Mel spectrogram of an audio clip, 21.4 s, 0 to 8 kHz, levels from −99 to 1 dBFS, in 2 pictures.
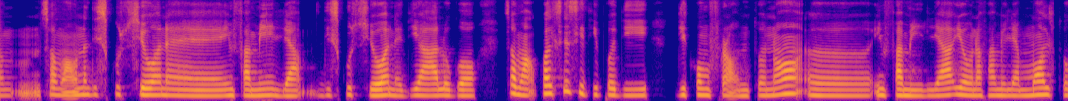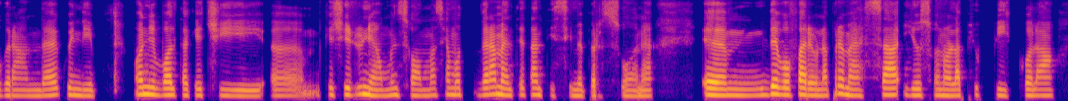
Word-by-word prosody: mhmm, - - -9
insomma 95 -1 -2
una 200 - 0
discussione 185 -3 0
in 180 - 0
famiglia, 175 -1 -1
discussione, 180 -1 -1
dialogo, 175 0 0 0.3
insomma 200 -6 +2
qualsiasi 235 +1 +1
tipo 195 -1 -4
di 180 0 -5 0.3
di 190 - -2
confronto, 180 -2 -3
no, 215 +6 +3
ehm, 175 -1 -3
in 185 - -1
famiglia 175 0 +1
io 200 0 +1
ho - - +2
una 175 -1 0
famiglia 180 0 -2
molto 190 +1 0
grande, 175 +1 -2
quindi 180 -4 -2 0.4
ogni 210 0 +7
volta 190 -1 +2
che 185 +1 -4
ci, 170 -3 -4
uhm, 85 0 -7
che 200 - -5
ci 200 +1 +2
riuniamo 190 -4 +2
insomma 180 -1 -3
siamo 195 +2 -2
veramente 195 -1 +2
tantissime 180 -3 -3
persone. 85 - -3 0.5
Ehm, 185 -1 +5
devo 200 -1 +7
fare 195 +1 +5
una 180 0 +1
premessa, 195 -1 +3
io 185 -2 -1
sono 180 -1 -1
la 175 +1 +2
più 195 +3 -15
piccola, 180 0 -3
180 Hz, 135 wpm, -23 LUFS, 175-195 Hz, 0.5 s, ogni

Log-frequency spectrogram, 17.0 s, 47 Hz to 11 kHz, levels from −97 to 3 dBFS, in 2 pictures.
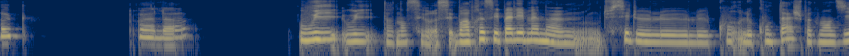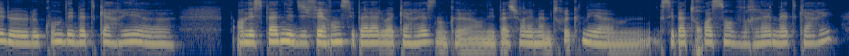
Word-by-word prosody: OK. 330 0 0 1.1
Voilà. 295 +2 -1 1.1
Oui, 235 +2 +5
oui, 200 +1 0
non, 180 - -4
non, 180 0 -2
c'est 185 -1 -7
vrai 170 - -2
c'est - - -1
bon 195 +1 +2
après 195 +6 +6
c'est 235 -1 +3
pas 225 +1 +8
les 230 0 +6
mêmes, 220 -2 +4
hem, 170 -2 -2
tu - - -8
sais 230 - +2
le 195 -3 +1
le 180 -1 +1
le 175 -1 -3
con 205 +4 -7
le 185 - 0
comptage? 190 -8 -1
Je - - -2
sais - - -27
pas 190 - -2
comment 190 0 -2
on - - +2
dit. 200 +3 0
Le 175 -4 +2
le 170 0 -1
compte 185 +4 -2
des 195 -1 0
mètres 180 0 -3
carrés, 185 +1 -1
heu, 160 -2 -4 0.7
en 185 0 0
Espagne 195 +3 +4
est 195 - +5
différent, 180 +2 +2
c'est 195 -1 -4
pas 180 -1 0
la 180 - +2
loi 180 - +1
Carrez 175 +2 -2
donc, 85 -1 -5
heu, 85 - -2
on 85 - -5
n'est 85 0 -3
pas 90 - -2
sur 175 - -1
les 165 - 0
mêmes 165 - -2
trucs 115 - -7
mais, 180 -4 +1
hem, 75 - -5 0.2
c'est - - -3
pas 180 0 +1
300 185 0 -3
vrais 160 +2 -4
mètres 175 0 -3
carrés. 190 +8 -5
180 Hz, 225 wpm, -34 LUFS, 170-200 Hz, 1.1 s, pas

